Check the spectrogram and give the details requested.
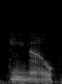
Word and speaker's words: Eno: Eno. Eno rhymes with emo.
